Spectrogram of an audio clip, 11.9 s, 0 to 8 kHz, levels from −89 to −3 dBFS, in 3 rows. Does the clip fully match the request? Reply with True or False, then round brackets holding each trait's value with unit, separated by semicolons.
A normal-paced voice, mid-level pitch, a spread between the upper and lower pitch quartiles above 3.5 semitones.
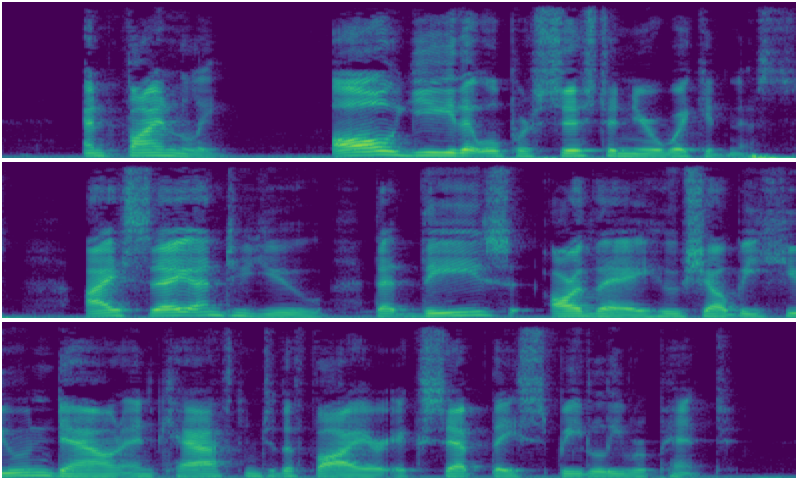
False (165 wpm; 120 Hz; 4.7 semitones)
